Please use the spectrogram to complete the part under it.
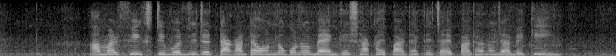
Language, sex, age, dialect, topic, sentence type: Bengali, female, 18-24, Northern/Varendri, banking, question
